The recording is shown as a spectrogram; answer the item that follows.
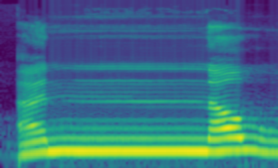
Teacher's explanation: Kemudian lam jalalahnya ini dibaca secara tafkhim. Kenapa? Karena huruf sebelumnya yang nun berbaris di atas.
